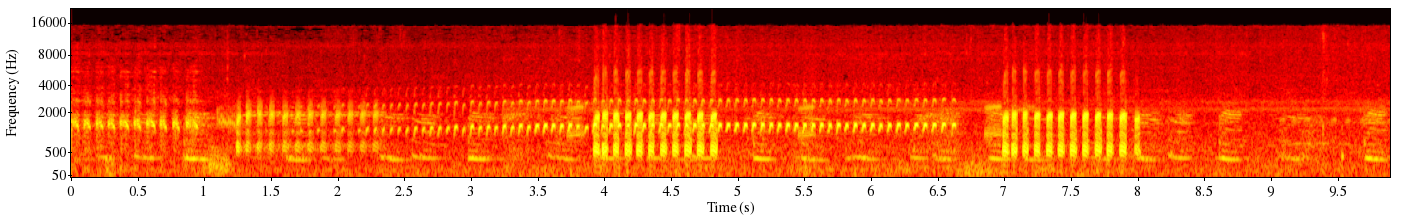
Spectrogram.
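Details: Frog chorus with quick falling croaks under long, loud pulsed rattling trills that come in bursts, one lasting nearly three seconds, over a steady high drone.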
